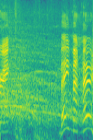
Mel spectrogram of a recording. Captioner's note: crowd cheering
